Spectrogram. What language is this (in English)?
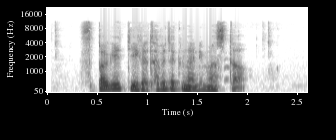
Japanese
